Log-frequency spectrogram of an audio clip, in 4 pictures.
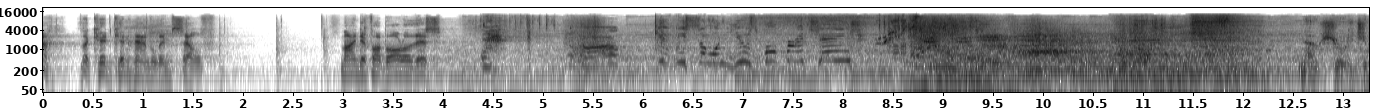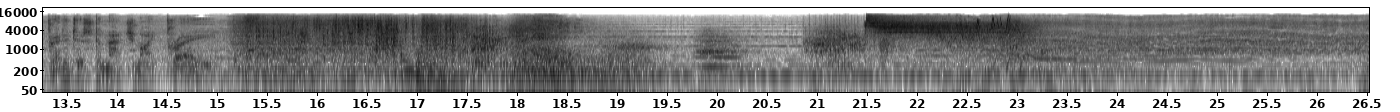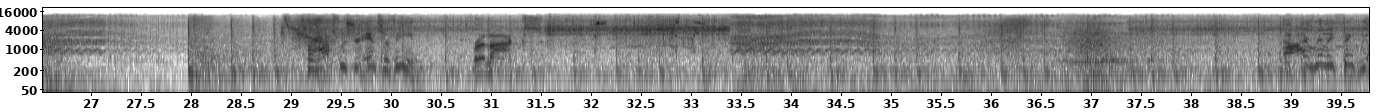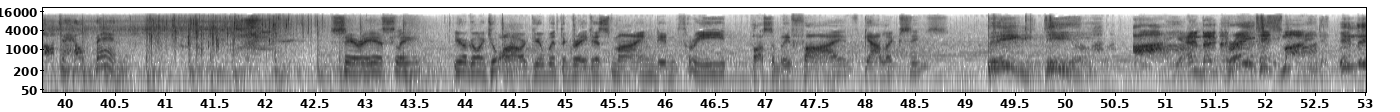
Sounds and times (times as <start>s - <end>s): Music: 2.4s - 53.0s.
